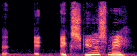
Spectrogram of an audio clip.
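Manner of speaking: high, stammering interjection; nervous official. Acted. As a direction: squeak out a hesitant interruption. Timid official interrupts with raised hands.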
